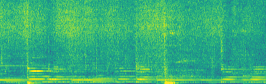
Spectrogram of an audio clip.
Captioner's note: object thudding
